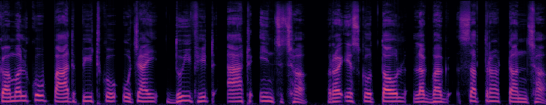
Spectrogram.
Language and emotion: Nepali, neutral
